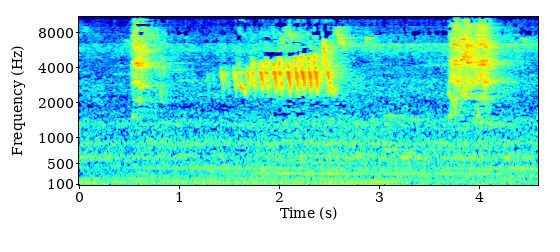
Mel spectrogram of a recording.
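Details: A lined seedeater gives a harsh buzzy note, then a quick pulsed trill of evenly repeated high notes lasting about a second, then another broad buzzy burst, with faint low background hum.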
